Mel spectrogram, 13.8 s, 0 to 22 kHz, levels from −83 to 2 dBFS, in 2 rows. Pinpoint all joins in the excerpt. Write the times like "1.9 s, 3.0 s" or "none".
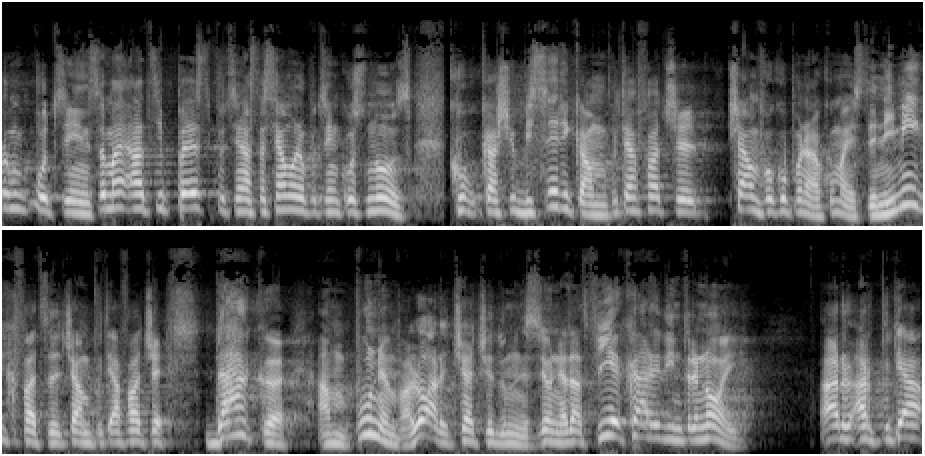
3.3 s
